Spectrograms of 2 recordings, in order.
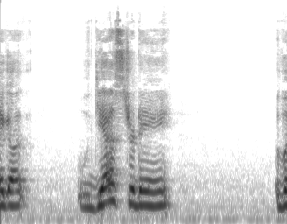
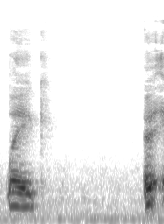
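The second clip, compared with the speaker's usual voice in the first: ordinary delivery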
